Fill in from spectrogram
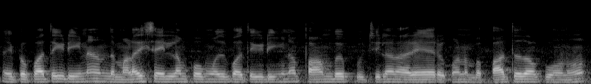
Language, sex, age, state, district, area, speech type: Tamil, male, 18-30, Tamil Nadu, Nagapattinam, rural, spontaneous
